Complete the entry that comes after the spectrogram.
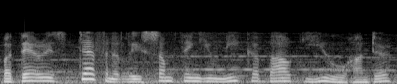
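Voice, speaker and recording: A man's voice: medium pitch, normal speed, natural voice. An actor playing a pompous, refined middle-aged male sorcerer in a video game, speaking formally with dry wit. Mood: courteous, appraising. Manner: pompous, formal, dryly wry, theatrical. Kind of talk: scripted video game dialogue. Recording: thin phone-like band, music behind.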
